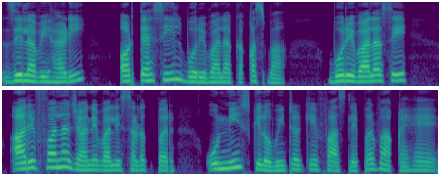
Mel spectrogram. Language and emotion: Urdu, neutral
